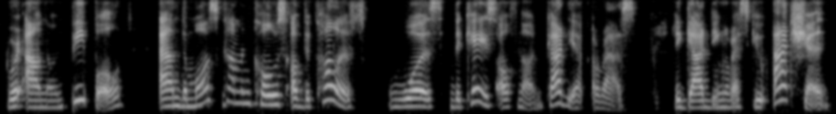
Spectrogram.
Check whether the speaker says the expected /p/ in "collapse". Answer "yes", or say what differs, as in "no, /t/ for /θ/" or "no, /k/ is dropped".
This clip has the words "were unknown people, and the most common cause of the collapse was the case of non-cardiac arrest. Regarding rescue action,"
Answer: no, /p/ is dropped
